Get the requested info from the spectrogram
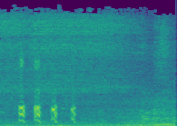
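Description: A bird giving four short caw-like calls in quick succession, about a quarter of a second apart, in the first second.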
